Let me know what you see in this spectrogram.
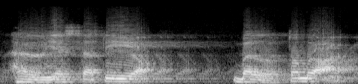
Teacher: ' lam' dalam 'bal' dan 'hal' dibaca sebagai ' izhar' dengan jelas. · Apabila bertemu dengan semua huruf hijaiyah, maka semuanya wajib dibaca idhar, seperti lafaz hal yastati', bal taba'a, maka di sini bal dan hal lamnya dibaca idhar, jelas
